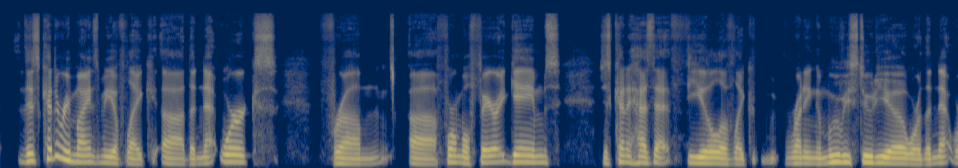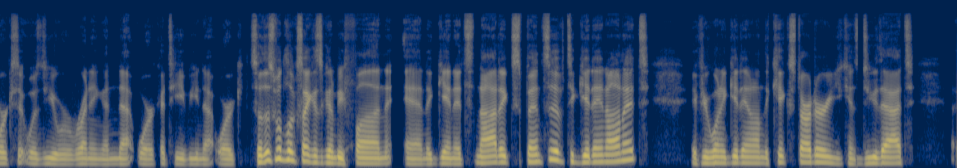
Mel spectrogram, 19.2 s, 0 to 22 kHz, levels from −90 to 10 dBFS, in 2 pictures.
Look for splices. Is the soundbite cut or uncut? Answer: cut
